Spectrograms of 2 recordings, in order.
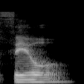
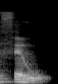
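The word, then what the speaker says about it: Fehu: Entonces, tenemos a la runa número uno, que para nosotros es feo, pero se puede pronunciar también feu o feo.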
